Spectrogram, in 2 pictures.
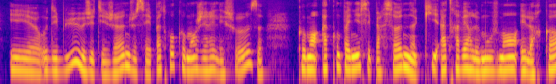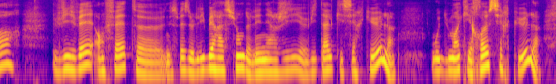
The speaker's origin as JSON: {"language": "French", "area": "Maurienne", "region": "Auvergne-Rhône-Alpes", "country": "France", "tie": "born or raised there", "said": "J'ai grandi en Maurienne et je suis née dans les Hautes-Alpes."}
